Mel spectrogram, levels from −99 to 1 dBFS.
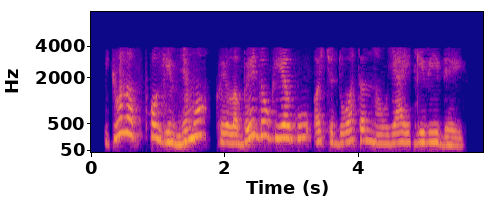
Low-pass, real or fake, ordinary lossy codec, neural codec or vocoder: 7.2 kHz; fake; AAC, 16 kbps; vocoder, 24 kHz, 100 mel bands, Vocos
